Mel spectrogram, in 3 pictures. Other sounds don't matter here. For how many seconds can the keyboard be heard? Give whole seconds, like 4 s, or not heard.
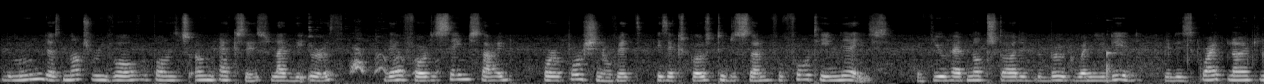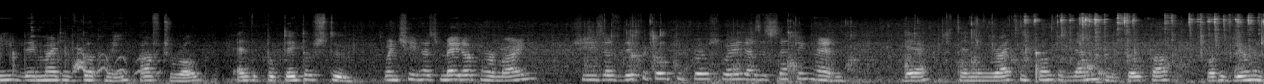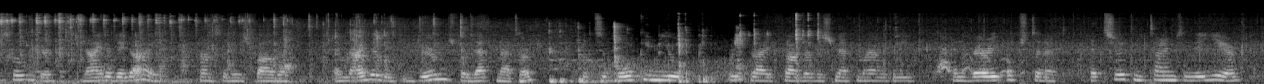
11 s.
